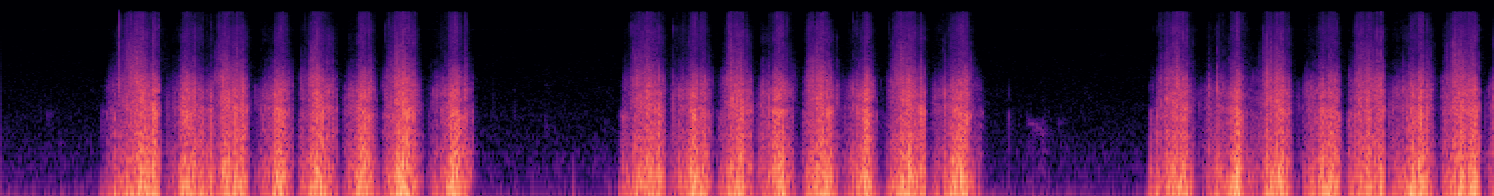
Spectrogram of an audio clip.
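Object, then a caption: Foam microphone windscreen. Long pink acrylic nails on both hands scratch two small black foam windscreens on a binaural mic. Three bursts of rapid, soft, swishing scratch strokes are separated by short pauses. Each stroke carries a heavy low rumble under a bright, airy scrape.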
